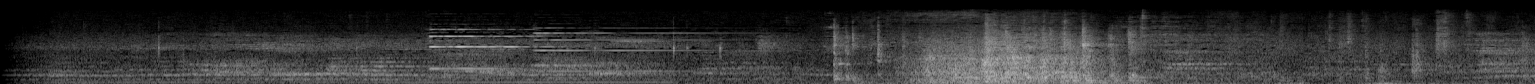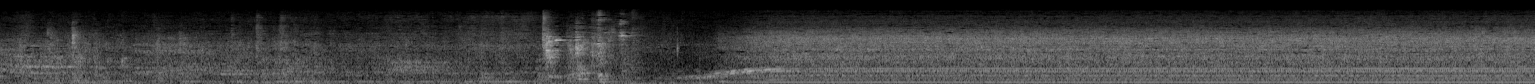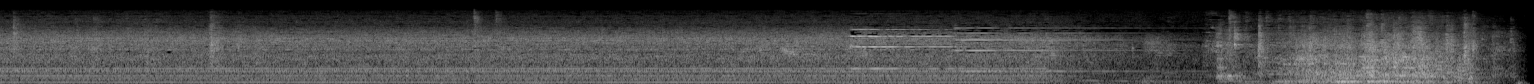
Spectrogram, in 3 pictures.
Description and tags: lift uam 100311
10.03.2011: about 17.40. lift ride up-down. Sw. Marcin street, building of Historical Department where I work.
ventiletion, air-conditioning, lift, machine, field-recording, fan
